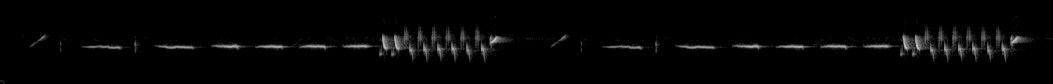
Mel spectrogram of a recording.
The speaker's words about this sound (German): Eine Ausnahme, das berühmte Pfeifmotiv aus dem Gesang der Nachtigall.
